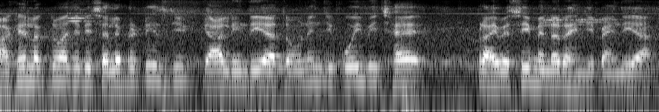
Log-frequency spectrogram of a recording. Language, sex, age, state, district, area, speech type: Sindhi, male, 45-60, Uttar Pradesh, Lucknow, rural, spontaneous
